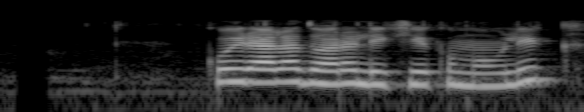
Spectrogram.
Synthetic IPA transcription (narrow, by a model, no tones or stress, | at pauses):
kojɾalad̪waɾalekʰijekomʌwlik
